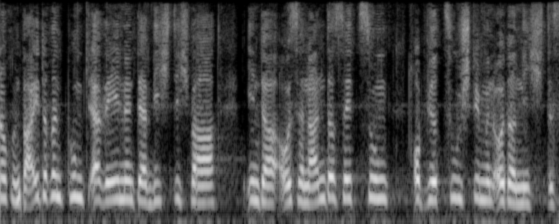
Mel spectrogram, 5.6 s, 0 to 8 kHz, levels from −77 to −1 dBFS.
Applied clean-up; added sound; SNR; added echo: neural separator model SepFormer DNS4.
